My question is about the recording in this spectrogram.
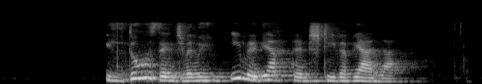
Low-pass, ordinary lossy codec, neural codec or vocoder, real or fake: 7.2 kHz; MP3, 48 kbps; codec, 16 kHz, 2 kbps, X-Codec, HuBERT features, trained on general audio; fake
